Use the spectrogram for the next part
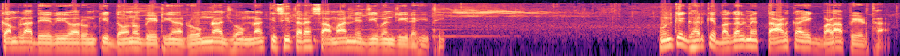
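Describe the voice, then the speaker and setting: A man's voice: medium pitch, normal speed, darkish tone, slight background noise. A man reading a scripted horror story as narrator.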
